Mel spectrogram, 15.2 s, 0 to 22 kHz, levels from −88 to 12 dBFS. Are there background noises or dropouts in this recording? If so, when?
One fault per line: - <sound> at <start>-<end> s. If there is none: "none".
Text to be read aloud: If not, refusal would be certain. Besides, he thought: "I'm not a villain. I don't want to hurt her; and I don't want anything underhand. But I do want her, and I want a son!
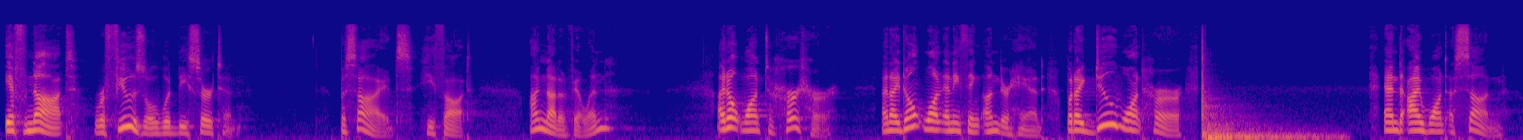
- thud at 12.0-13.6 s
